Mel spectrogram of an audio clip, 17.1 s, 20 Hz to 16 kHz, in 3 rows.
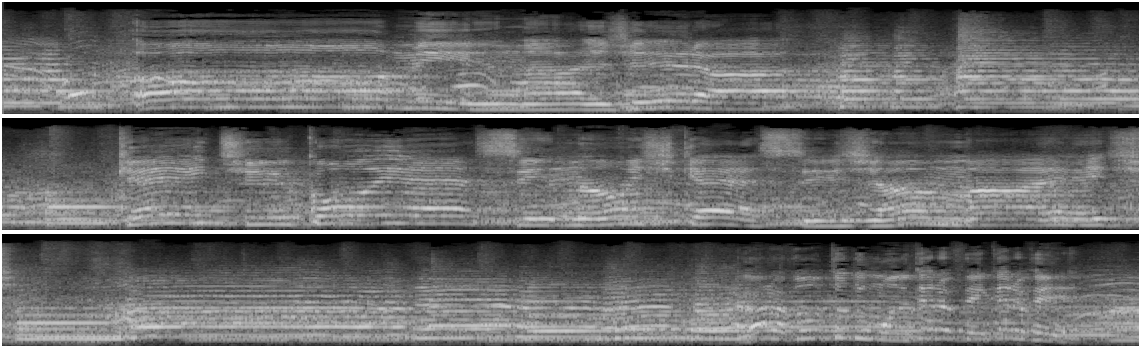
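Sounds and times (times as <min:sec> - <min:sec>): voices singing along: 0:00.0 - 0:14.6
trumpet and trombone melody: 0:00.0 - 0:17.0.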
